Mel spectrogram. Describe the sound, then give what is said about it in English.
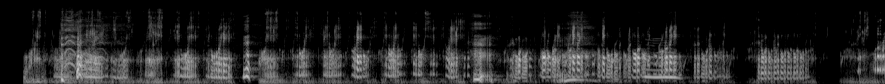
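Someone gargles water, the bubbling warble rising and falling in pitch to trace a theme tune, with brief pauses between phrases over about nine seconds. “Gargling our theme music.”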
